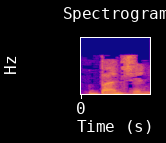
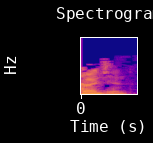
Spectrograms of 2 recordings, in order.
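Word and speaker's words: Bündchen: Giselle Bundchen, is that how I never pronounced her name right? – Bundchen, you did pretty well. – Bundchen, okay.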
